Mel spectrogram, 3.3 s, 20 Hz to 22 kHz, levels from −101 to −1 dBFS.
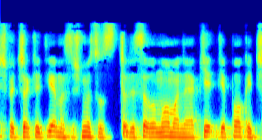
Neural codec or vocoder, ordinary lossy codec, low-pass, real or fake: codec, 24 kHz, 0.9 kbps, WavTokenizer, large speech release; MP3, 48 kbps; 10.8 kHz; fake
